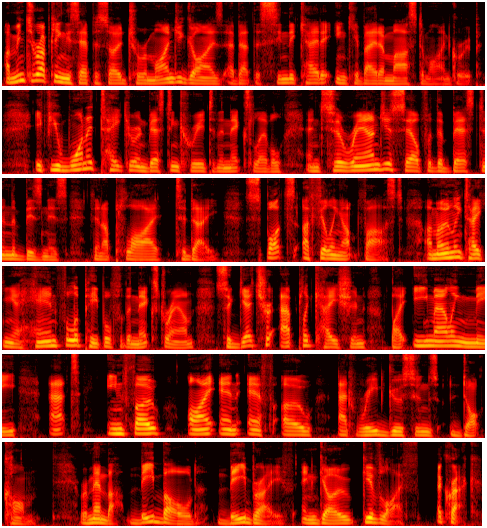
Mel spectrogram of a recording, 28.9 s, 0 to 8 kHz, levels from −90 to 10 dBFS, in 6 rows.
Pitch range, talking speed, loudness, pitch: 115-155 Hz, 160 wpm, -31 LUFS, 130 Hz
